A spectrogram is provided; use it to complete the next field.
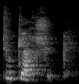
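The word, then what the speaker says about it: Tokarczuk: Oh là là, on m'a dit c'est Toucarch. Dolga Tarchuk. Et surtout quand je prononce mal le nom d'un auteur, n'hésitez pas dans les commentaires à me euh dire comment ça se prononce.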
